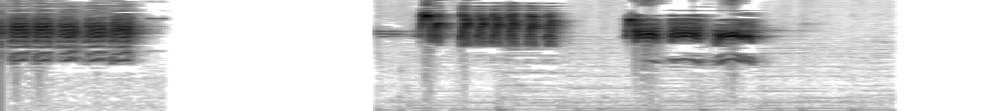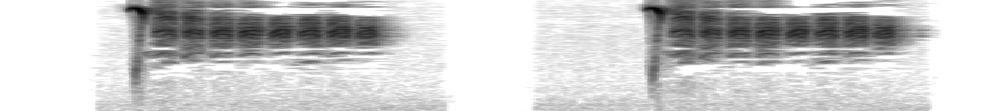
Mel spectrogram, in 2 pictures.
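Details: Black-capped chickadee giving its calls: five bursts, each a high sharp note followed by a rapid run of buzzy, nasal dee notes lasting about a second, spaced two to three seconds apart, with clean silence between.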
